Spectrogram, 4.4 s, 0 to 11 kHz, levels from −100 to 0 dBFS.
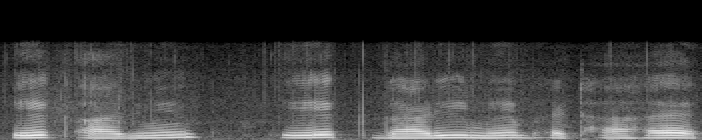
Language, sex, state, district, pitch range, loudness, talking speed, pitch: Hindi, female, Jharkhand, Garhwa, 175-200 Hz, -16 LUFS, 95 wpm, 190 Hz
